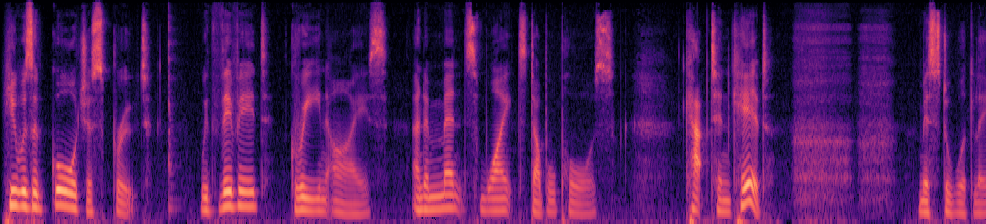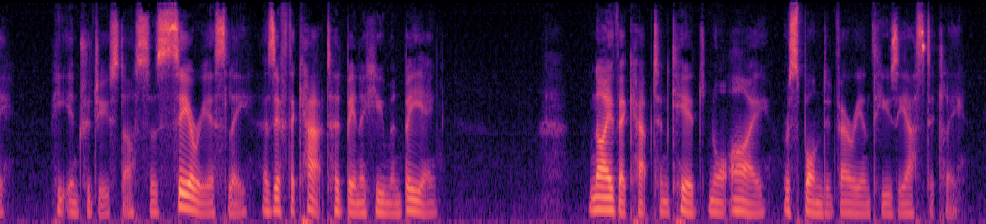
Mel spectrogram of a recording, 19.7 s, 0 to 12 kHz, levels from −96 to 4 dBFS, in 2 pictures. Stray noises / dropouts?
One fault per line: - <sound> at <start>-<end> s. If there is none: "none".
- tap at 1.7-1.8 s
- breath at 7.9-9.0 s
